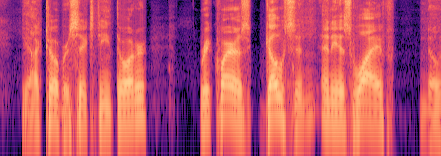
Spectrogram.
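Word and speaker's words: Ghosn: strike remember Carlos well I called him Goen I think it's pronounced go remember him yeah how's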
